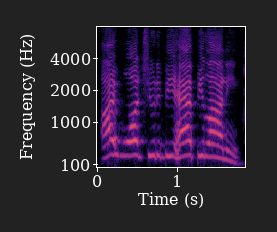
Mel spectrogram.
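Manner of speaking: solemn preacher addressing the congregation; hammed-up funeral sermon voice; eulogy for a fan let down by Tokyo Ghoul; mock preacher eulogy.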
